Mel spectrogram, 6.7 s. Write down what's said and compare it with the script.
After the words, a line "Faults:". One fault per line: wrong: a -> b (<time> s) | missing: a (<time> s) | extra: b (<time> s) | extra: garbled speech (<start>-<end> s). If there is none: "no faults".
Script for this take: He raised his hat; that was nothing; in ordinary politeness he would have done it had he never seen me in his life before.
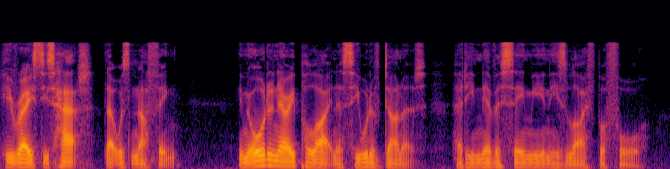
He raised his hat; that was nothing; in ordinary politeness he would have done it had he never seen me in his life before.
Faults:
no faults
